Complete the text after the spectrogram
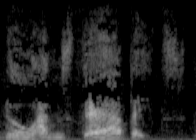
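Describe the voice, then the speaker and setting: A man's voice: deep voice, sing-song, a bit bright, slightly rough, pitched below the performer's own voice, full character voice. A man voicing an unseen, mocking male presence in a radio play, drawn out and eerie. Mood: taunting. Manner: slow, taunting.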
